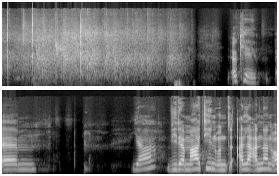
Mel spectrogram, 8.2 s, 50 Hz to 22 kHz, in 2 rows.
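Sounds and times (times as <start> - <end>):
audience applauding for a poet walking onto the stage: 0.0 - 2.9
speech: 3.5 - 4.8, 6.1 - 8.2.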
